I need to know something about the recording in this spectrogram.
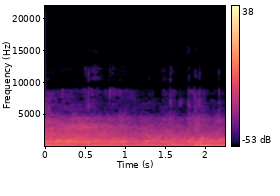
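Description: Indistinct chatter of many voices in an echoing sports hall, with a steady low rumble underneath.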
